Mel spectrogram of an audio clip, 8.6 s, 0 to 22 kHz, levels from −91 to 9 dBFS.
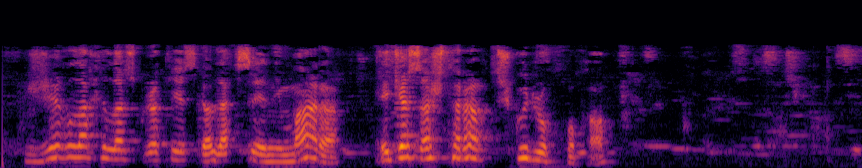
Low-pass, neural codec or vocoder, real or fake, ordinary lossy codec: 7.2 kHz; none; real; AAC, 32 kbps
